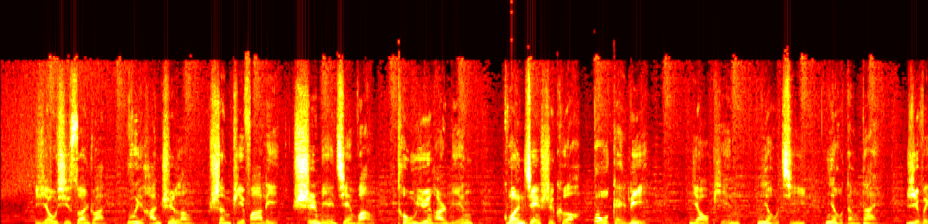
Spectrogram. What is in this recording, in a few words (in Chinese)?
男 电视购物; 三宝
